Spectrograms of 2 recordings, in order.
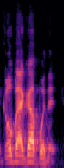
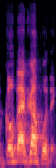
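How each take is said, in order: First: Lighter coach echo. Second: High, loud coach yelling from the sideline; mock coach shout. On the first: Retold or imitated. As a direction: echo the shout, less forcefully. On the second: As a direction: bark it like a coach after a rebound. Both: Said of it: "would just shout".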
